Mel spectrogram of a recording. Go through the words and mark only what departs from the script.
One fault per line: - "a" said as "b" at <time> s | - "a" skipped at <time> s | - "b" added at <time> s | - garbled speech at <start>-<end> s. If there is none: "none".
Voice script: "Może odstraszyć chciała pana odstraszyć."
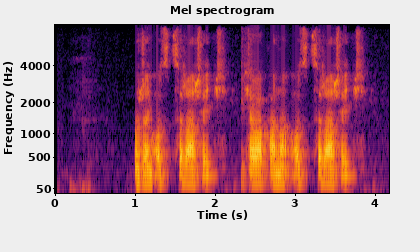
none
